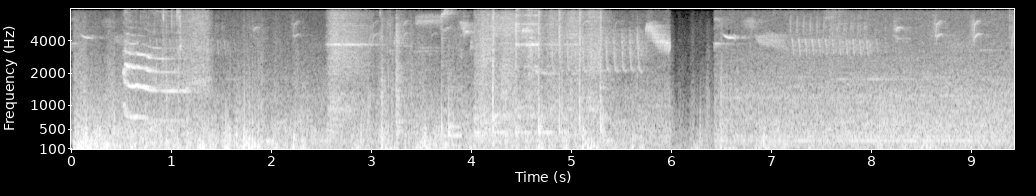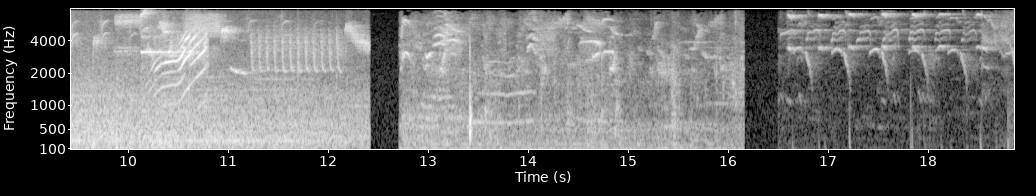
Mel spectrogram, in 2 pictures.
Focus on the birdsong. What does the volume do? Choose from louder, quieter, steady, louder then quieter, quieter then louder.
louder then quieter.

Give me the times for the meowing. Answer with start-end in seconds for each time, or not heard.
0.5-1.4, 10.1-10.8, 12.8-14.7.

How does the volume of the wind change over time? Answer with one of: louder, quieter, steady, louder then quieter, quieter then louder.
quieter.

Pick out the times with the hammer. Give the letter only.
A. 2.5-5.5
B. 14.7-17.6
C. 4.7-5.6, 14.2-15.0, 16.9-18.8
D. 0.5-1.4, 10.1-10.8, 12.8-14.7
A.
